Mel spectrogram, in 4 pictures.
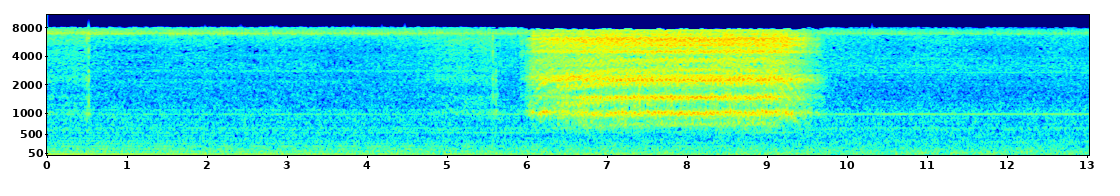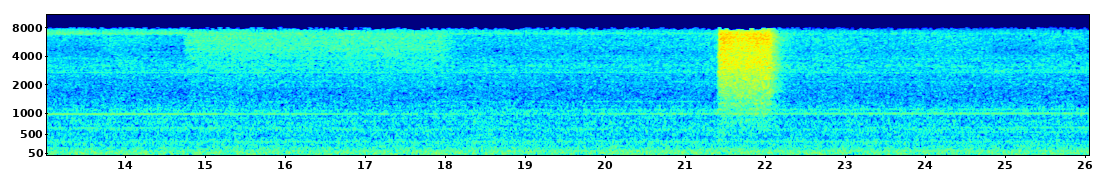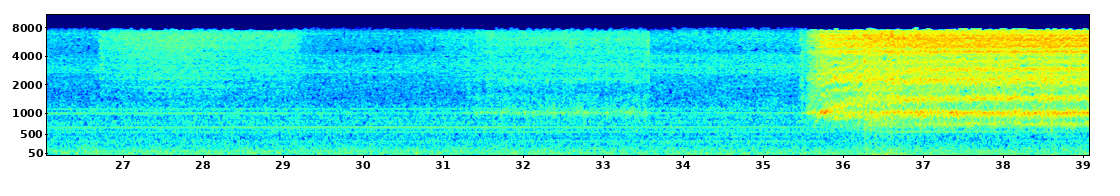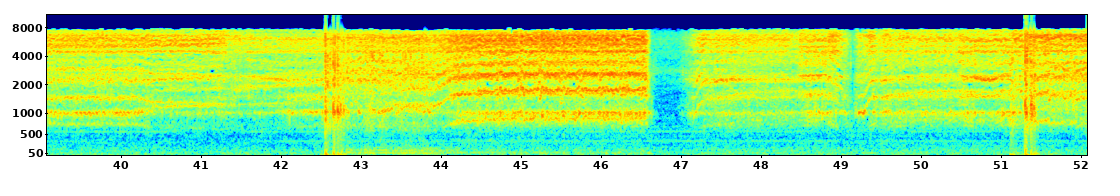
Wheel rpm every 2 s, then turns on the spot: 10, 0, 10, 120, 110, 0, 0, 0, 0, 0, 0, 0, 0, 0, 0, 10, 20, 10, 150, 160, 160, 150, 210, 160, 180, 210.
0-2 32-34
